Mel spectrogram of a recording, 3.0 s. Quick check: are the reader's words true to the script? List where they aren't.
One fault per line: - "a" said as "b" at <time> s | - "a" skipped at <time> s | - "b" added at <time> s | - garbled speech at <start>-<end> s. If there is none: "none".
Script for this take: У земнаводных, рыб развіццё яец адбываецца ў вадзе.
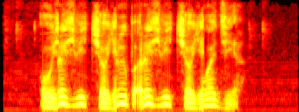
- "земнаводных" said as "развіццё" at 0.6 s
- "яец адбываецца ў" skipped at 1.9 s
